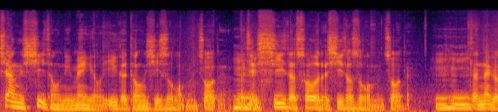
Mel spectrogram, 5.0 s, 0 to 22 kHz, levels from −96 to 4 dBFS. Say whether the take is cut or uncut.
cut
